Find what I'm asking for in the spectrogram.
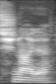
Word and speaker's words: Schneider: This that is a very well-known article website, news website within the industry, and is about, I'm not sure on the pronunciation of this one, Schneider? – It's Schneider.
